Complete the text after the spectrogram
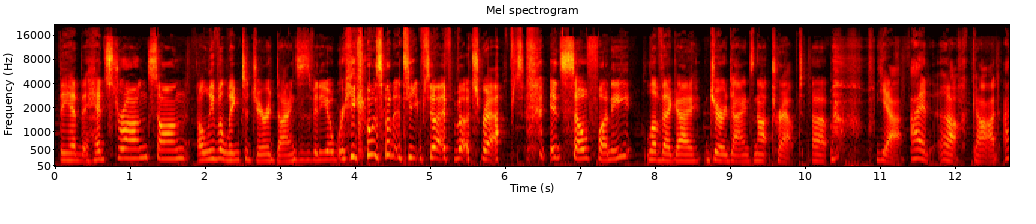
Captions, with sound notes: They had the "Headstrong" song. I'll leave a link to Jared Dines' video, where he goes (laughs) on a deep dive about Trapt. It's so funny. Love that guy, Jared Dines, not Trapt (chuckles). Yeah, I had, oh God,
